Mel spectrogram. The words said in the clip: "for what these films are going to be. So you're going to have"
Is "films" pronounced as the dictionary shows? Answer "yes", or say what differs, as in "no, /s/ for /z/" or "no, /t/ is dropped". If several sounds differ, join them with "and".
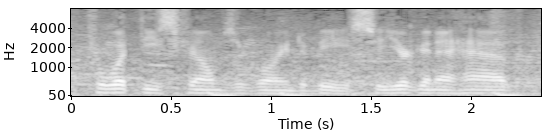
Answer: yes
